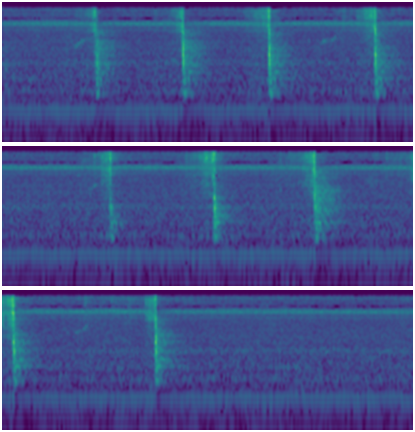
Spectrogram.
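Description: Kitchen knife slicing ginger on a plastic cutting board: about ten sharp cuts, roughly one a second, stopping near the end. A steady low hum runs underneath.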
